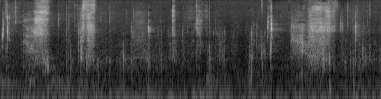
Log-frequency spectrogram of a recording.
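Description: Close-miked biting and chewing of a soft cream-filled bun: wet mouth clicks and smacks throughout, with a few short louder bursts of noise.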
